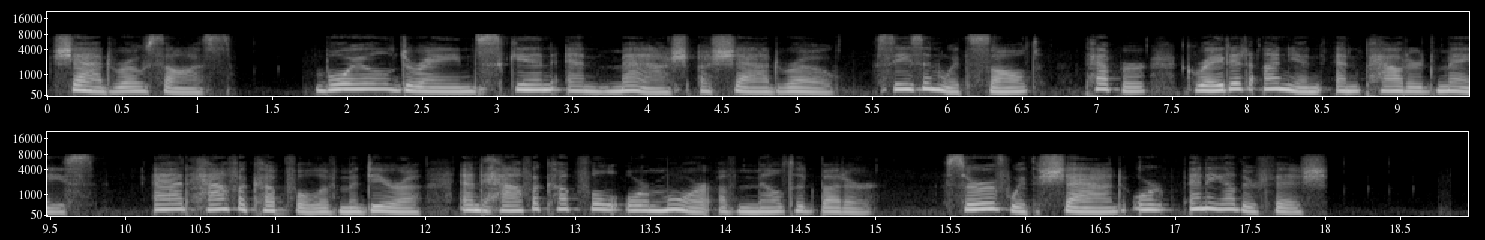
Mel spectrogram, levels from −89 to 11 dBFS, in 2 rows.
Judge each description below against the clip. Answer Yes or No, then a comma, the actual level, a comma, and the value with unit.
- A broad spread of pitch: Yes, wide, 6.3 semitones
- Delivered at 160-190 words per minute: No, slow, 135 wpm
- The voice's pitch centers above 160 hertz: Yes, medium, 185 Hz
